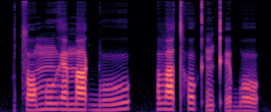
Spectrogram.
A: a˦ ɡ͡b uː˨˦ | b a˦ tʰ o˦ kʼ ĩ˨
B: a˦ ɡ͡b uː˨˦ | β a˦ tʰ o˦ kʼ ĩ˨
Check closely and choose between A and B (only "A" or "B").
B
